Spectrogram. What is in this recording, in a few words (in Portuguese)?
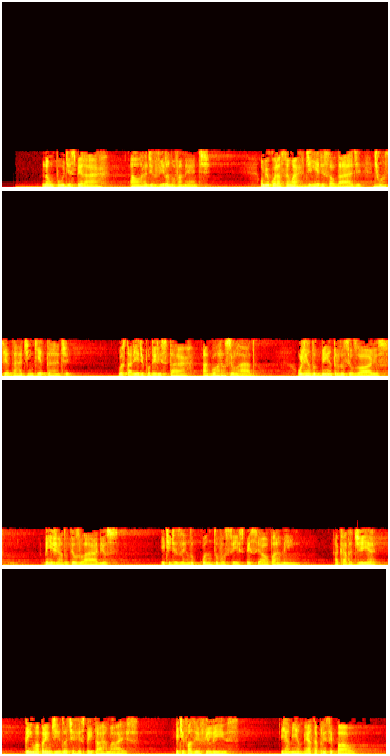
BOA TARDE ROMâNTICA, masc; Bom dia, tarde e noite; Telemensagens 2017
